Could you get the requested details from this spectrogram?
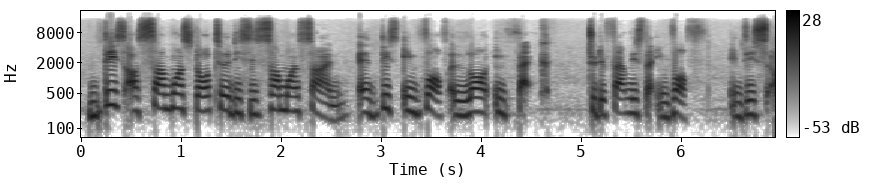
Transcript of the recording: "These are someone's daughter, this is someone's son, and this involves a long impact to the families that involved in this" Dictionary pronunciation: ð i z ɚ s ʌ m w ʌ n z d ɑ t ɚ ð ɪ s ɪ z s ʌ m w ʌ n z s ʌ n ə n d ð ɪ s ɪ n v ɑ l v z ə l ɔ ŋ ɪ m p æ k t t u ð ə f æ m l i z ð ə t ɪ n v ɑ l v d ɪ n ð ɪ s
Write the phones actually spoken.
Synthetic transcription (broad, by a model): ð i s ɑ s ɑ m w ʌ n s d ɑ t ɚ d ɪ s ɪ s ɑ m w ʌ n s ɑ n ə n d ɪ s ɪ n v ɑ l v ə l ɔ ŋ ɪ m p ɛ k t t u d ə f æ m l i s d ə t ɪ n v ɑ l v ɪ n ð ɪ s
